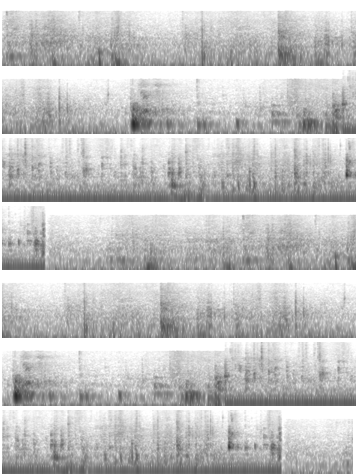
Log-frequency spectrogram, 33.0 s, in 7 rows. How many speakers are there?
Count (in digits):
0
